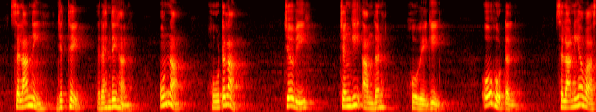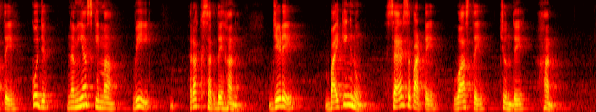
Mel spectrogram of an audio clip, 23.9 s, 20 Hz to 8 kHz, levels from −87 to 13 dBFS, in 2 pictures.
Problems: none marked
